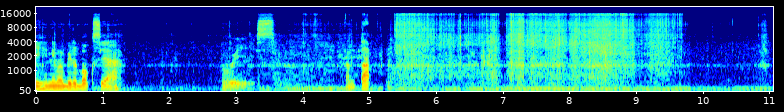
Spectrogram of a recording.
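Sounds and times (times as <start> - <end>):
leaves and twigs rustling: 4.0 - 11.0.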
